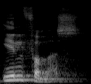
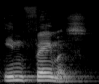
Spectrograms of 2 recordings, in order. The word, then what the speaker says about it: infamous: you might just become infamous this word is the opposite of famous and it means famous for something bad but it's not pronounced in famous it's pronounced infamous alright I hope you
